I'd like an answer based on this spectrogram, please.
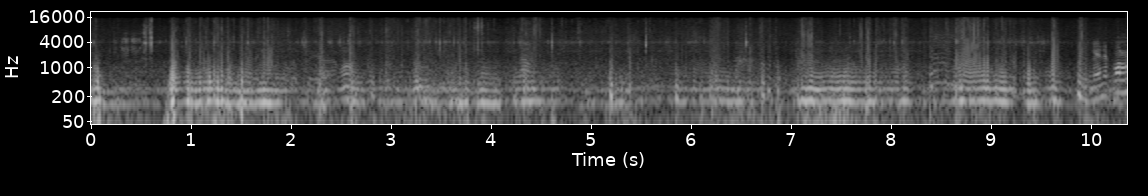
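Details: Very aggressive honey bees buzzing with a dense, steady low hum, overlaid by frequent sharp crackles and taps. Wavering voice-like tones rise over the drone around the first second and again near the end.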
